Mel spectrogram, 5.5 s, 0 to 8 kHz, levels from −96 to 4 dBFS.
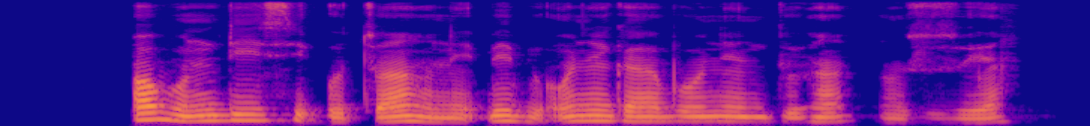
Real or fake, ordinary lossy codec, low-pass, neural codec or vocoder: real; none; none; none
